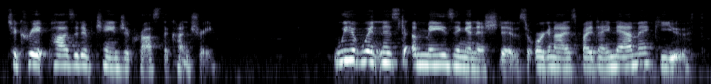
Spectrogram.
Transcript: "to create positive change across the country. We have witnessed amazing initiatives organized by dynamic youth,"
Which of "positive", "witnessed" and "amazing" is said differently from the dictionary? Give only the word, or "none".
none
